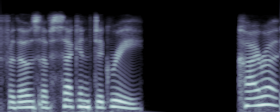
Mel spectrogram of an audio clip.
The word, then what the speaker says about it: Kyra: Kyra is the word for those of 3rd degree, which they pronounce Kaira.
